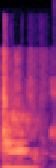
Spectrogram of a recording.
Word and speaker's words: poutine: Yeah, I Poutine. thought it was like pretzels or something. Poutine. It's French fries and gravy. Okay, so it is. Oh, yeah, some yeah. kind of food. Poutine.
